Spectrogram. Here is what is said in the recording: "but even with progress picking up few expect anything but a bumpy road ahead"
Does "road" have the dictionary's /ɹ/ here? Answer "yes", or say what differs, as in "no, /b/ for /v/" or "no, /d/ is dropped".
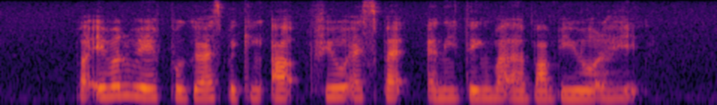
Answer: no, /w/ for /ɹ/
